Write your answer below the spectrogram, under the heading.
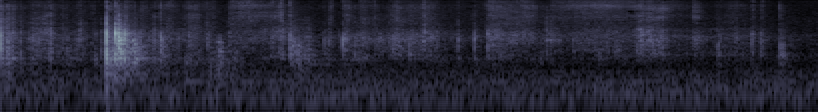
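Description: A page of a paperboard picture book being turned by hand: one short paper swish about half a second in, then faint rustling of the pages.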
